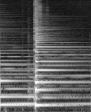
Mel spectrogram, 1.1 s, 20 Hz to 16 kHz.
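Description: A single clawhammer banjo hammer-on line from the fiddle tune Kitchen Girl, landing on the 4th fret of the 3rd string: one bright plucked attack ringing out with sustained metallic overtones, close and alone.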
